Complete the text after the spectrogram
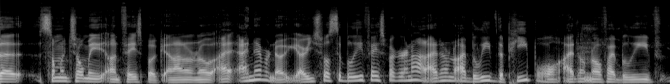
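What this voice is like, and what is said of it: Usual voice. Nothing is said of it.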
